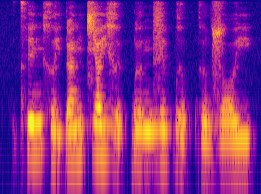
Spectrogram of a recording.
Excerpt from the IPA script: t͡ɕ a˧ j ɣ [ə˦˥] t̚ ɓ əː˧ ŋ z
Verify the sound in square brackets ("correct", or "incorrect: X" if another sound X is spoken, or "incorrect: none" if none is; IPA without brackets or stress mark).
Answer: incorrect: ə˨˩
